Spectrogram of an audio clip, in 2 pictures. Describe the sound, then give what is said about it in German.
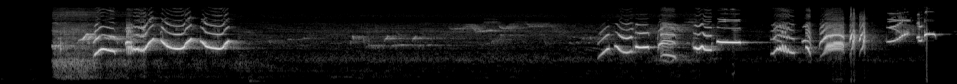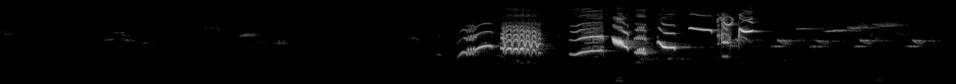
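A Eurasian blackbird sings in clear, fluting phrases, three bursts of song separated by pauses, fairly loud with twittery flourishes at the end of each phrase. “Und jetzt die Amsel.”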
